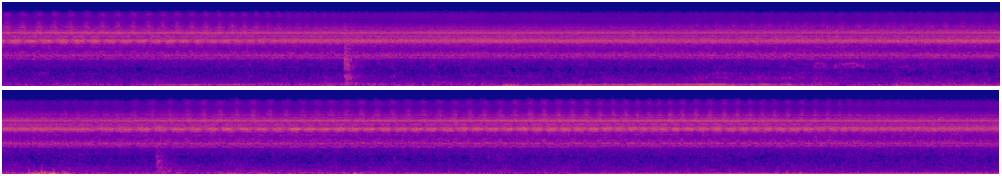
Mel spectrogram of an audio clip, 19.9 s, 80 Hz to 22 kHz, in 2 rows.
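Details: Cicadas in a wooded countryside area of Sakon Nakhon, Thailand, captured on a GoPro Hero 9: a steady, shrill high drone with fine rapid pulsing throughout, plus scattered low thumps and rumbles near five and ten seconds.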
